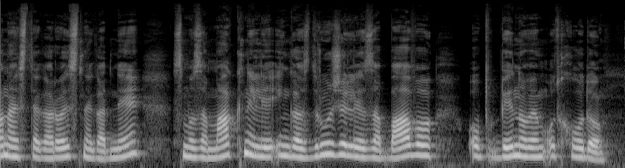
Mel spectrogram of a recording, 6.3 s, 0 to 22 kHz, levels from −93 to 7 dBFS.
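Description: No technical faults can be heard anywhere in this speech recording. Nothing in it breaks off, jumps or distorts at any point.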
